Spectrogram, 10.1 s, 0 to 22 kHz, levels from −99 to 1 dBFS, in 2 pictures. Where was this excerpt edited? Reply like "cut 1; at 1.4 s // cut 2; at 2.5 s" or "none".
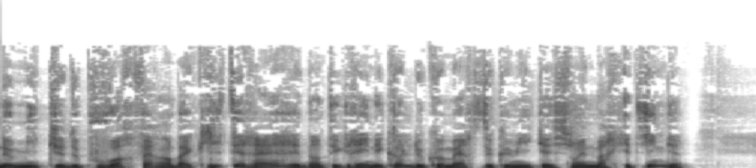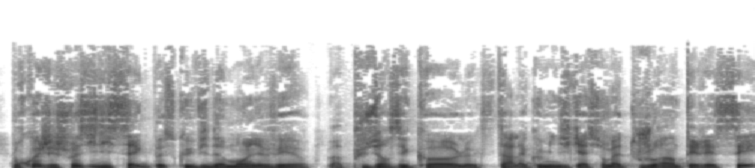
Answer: cut 1; at 7.2 s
